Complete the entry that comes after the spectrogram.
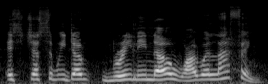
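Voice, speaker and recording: A man's voice: very high voice, normal speed, a little mellow, no echo, voice pushed up. A man voicing an eager, gushing female goat who loves food, in a children's storybook. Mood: cheerful. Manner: gushing, enthusiastic.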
